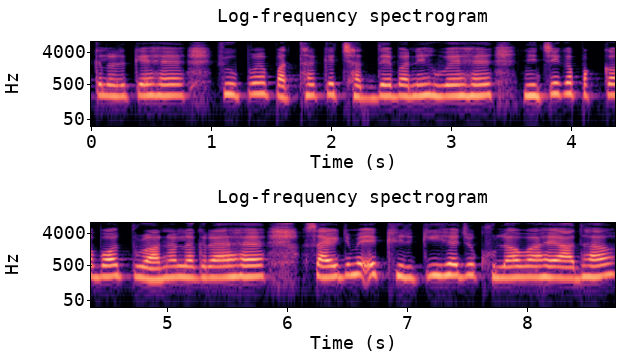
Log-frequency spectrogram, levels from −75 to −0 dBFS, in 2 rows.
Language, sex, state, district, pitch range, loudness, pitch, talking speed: Hindi, female, Chhattisgarh, Sukma, 235-260 Hz, -16 LUFS, 245 Hz, 200 wpm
